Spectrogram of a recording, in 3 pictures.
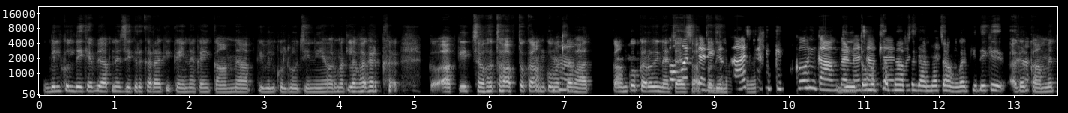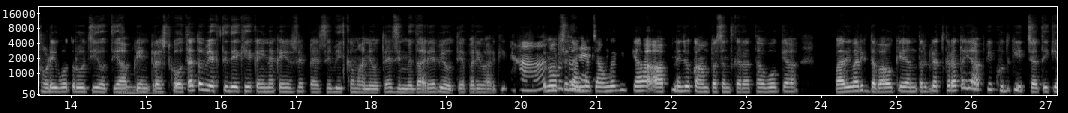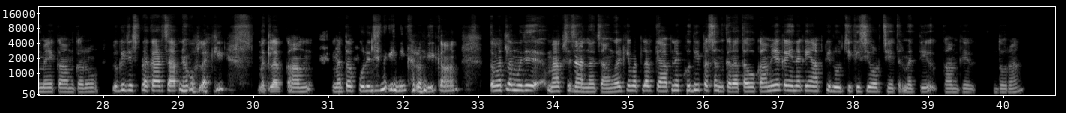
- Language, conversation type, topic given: Hindi, podcast, सप्ताहांत पर आप पूरी तरह काम से दूर कैसे रहते हैं?
- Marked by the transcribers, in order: laughing while speaking: "अगर क आपकी इच्छा हो"; other background noise; laughing while speaking: "कर के"; in English: "इंटरेस्ट"; tapping; laughing while speaking: "बोला कि"; chuckle; laughing while speaking: "ज़िंदगी नहीं करुँगी काम"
